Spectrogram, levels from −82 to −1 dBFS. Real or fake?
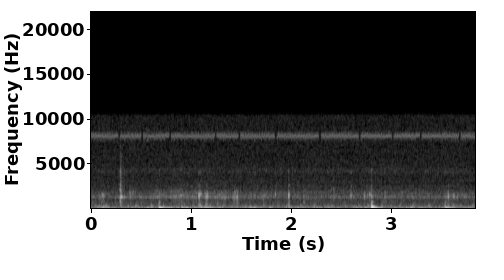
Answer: real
